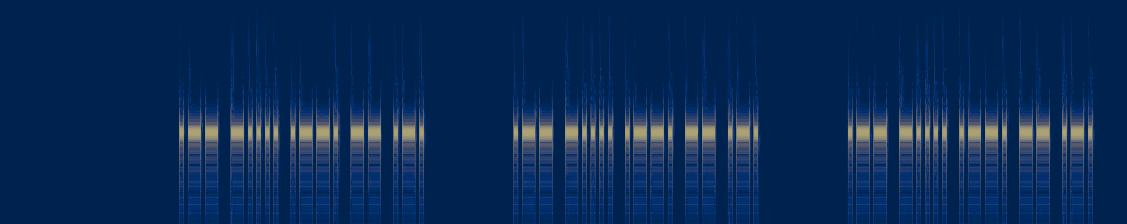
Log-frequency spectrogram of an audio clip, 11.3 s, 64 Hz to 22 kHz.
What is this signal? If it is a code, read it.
Morse code, heard as a keyed tone, about 28 wpm, 700 Hz. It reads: W6PMR W6PMR W6PMR
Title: USA Call Signs - 5 Characters - Repeated 3x - 28wpm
